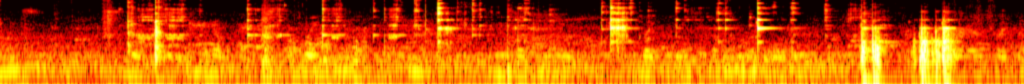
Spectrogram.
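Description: Plates and cutlery clinking and knocking at a table, a string of short sharp clinks with brief ringing, as leftover food is packed into a to-go box; the loudest knocks come near the end.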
